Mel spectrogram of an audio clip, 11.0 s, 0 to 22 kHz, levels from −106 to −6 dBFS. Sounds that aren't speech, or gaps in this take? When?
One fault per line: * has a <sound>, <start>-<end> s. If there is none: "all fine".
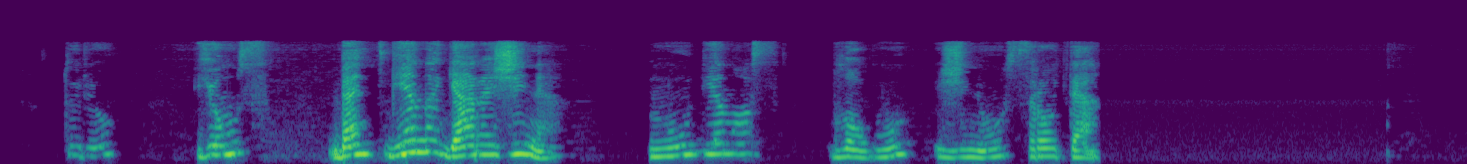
all fine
